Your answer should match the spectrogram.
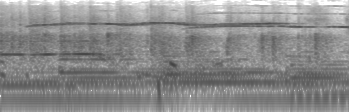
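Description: A large crowd applauds steadily for a few seconds, a dense wash of many hands clapping at once, with faint sustained tones humming underneath.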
